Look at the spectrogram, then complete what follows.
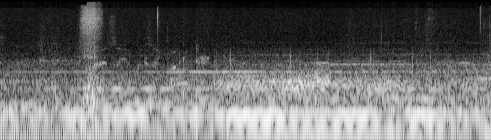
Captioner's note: speaking faintly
